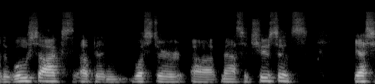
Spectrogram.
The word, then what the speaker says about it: Worcester: Woo Sox up in Worcester, Massachusetts. Yes, you say it Worcester if you're from New England. Worcester is how it's spelled.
